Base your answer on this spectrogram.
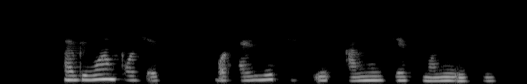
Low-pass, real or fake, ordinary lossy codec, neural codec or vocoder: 3.6 kHz; fake; none; codec, 16 kHz, 4 kbps, X-Codec, HuBERT features, trained on general audio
